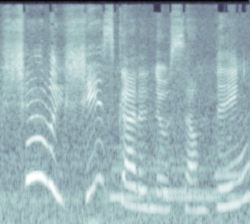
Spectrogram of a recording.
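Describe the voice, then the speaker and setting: A woman's voice: very high-pitched, wildly swooping pitch, fast talker, full character voice. A woman voicing a small, chirpy, cheeky childlike companion girl in a video game, perky, blunt and chatty. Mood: curious.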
